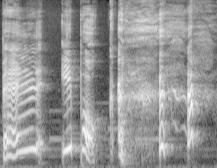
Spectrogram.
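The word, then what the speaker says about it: Belle Époque: It's Belle Epoque. I think it's how it just sounds funny. I had to Google how you pronounce it, and it's Belle Epoque.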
